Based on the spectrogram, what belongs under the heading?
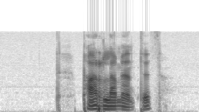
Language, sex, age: Swedish, male, 64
